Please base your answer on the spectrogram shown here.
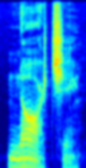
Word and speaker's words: norte: Norte. “Art”? Arte. Part? Parte. Night? Noite. So the “t-e” is pronounced like the “c-h” in chip.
